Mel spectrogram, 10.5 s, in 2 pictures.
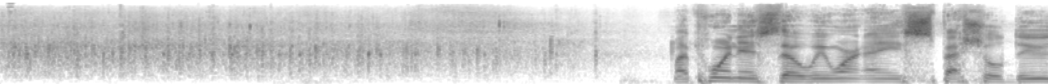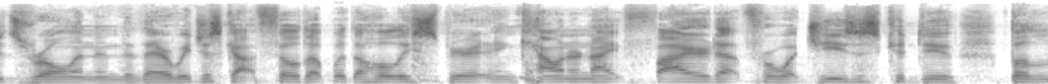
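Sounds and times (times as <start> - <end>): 
crowd applauding: 0.0 - 3.3
speech: 3.4 - 10.4.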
